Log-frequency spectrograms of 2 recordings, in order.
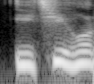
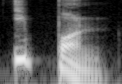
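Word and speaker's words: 一本: কিন্তু এখানে একটা মজা আছে, সংখ্যার সাথে এর উচ্চারণটা একটু পাল্টে যায়। তাই একটা ছাতার জন্য ইচিহোন না বলে ওরা বলে ইপ্পন।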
